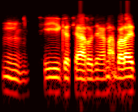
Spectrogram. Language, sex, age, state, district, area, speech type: Santali, male, 18-30, West Bengal, Bankura, rural, conversation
